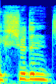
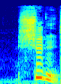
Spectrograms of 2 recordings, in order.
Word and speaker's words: shouldn't: 后面 but 尾部的 t 和 shouldn't 尾部的 t 的音都略掉， but we shouldn't judge them. Shouldn't 这个词也是有两种读法的，可以读成 shouldn't 或者是读成鼻腔爆破的 shouldn't.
